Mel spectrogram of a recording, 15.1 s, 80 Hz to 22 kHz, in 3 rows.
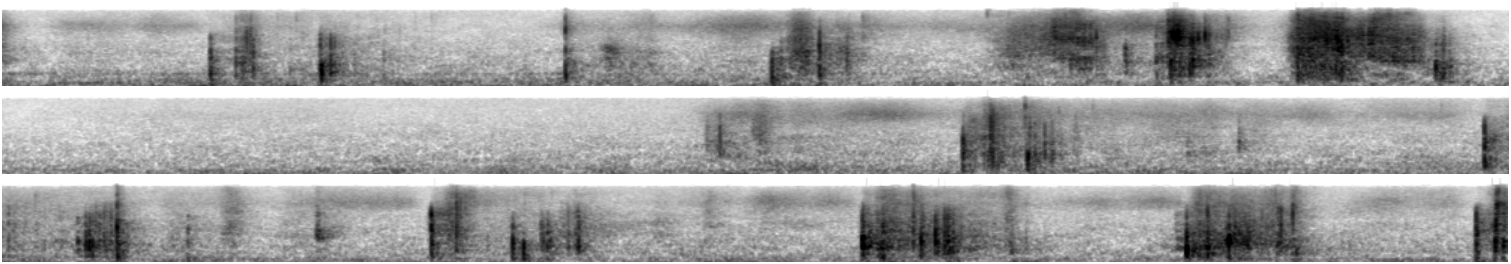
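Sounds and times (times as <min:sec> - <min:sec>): footsteps on a floor: 0:01.9 - 0:04.1, 0:10.0 - 0:15.0.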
